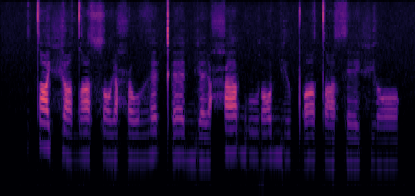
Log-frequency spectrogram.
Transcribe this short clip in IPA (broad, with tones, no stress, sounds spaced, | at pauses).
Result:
tˤ ɯ˦ fʲ ɔ˨ dˤ o˧ s ɔ˨ i̯ ħ o˨ ɦ ɛ˦ kʼ ɛ˧ bʲ a˨ i̯ ħ a˦ b u˧ ɾ ɔ˦ bʲ ɯ˧ pʼ ɔ˧ tˤ ɛ˨ s e˧ fʲ ɔ˧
